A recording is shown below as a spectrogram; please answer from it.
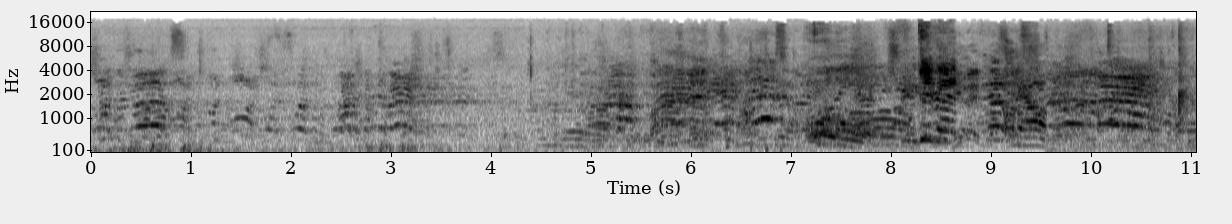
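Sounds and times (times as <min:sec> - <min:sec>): people chatting: 0:00.0 - 0:11.0.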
